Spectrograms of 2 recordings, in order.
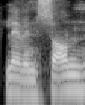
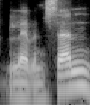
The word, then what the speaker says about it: Levinson: easy and very often my last name ender ends up with a living song instead of levinson but it's levinson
